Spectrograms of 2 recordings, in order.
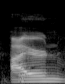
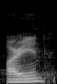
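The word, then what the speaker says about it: Arjen: the squad no no iron Robin I'd probably butchered his first name aryan aryan yeah uh is not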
